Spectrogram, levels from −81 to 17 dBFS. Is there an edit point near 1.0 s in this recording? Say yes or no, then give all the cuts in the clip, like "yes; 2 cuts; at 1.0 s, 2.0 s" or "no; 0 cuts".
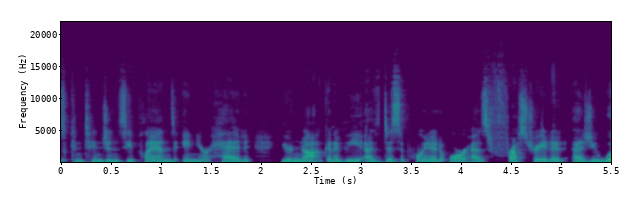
no; 0 cuts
